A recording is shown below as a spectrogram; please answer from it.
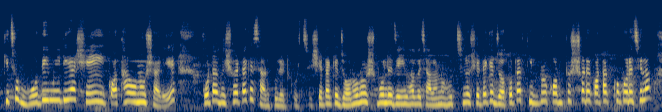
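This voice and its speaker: A woman's voice: high voice, expressive, a little fast, warm tone. A woman with a Bengali accent giving emphatic political comment as an interview guest, in long, repetitive sentences.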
